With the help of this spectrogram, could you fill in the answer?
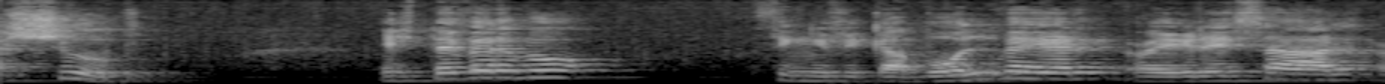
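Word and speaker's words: שוב: vienen de Raíces de un verbo que se pronuncia shood este verbo significa volver regresar retornar o sea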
